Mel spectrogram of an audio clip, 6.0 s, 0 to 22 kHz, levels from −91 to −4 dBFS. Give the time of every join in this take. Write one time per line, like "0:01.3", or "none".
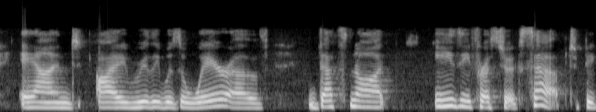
0:03.0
